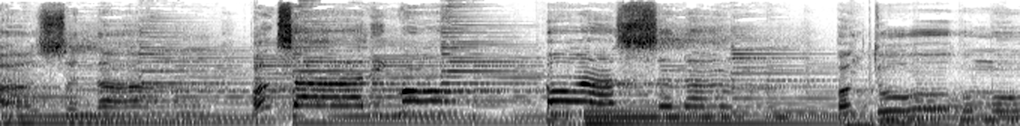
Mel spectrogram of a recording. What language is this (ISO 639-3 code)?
fil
